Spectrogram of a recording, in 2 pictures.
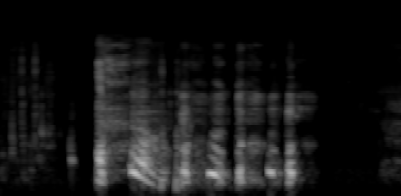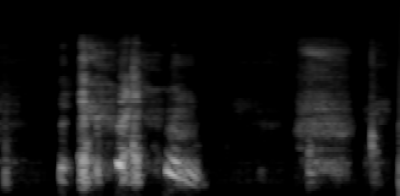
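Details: Productive cough during lower lobe chest therapy for cystic fibrosis, with the patient describing rattling in the chest.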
